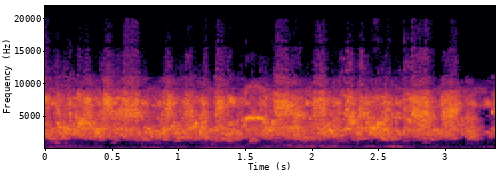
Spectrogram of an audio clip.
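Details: Budgerigars at play, a group giving dense, continuous high-pitched chattering and warbling with overlapping chirps throughout, no pauses and no other clear sounds.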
